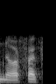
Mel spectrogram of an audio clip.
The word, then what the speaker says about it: Norfolk: And he says, because you have to pronounce it properly. That's how they say it in Norfolk, Virginia. I says, okay, two things here. Myself and my character are both from California. – There you go. – We say it like this.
